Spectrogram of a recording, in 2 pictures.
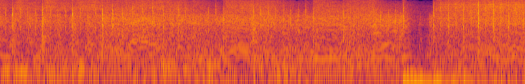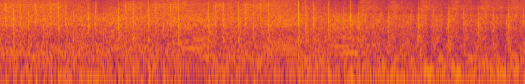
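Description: Heavy metal music led by fast, distorted electric guitar playing over a full band. About four seconds in comes a deep low hit, and the higher sounds briefly drop out.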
